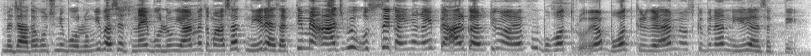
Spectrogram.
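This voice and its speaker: A young woman with a very high, sharp, bright voice talks over a phone line. She speaks quickly and bluntly, firm in her words. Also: steady tone. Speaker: girlfriend on a phone call. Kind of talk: phone conversation. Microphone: phone call recording.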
